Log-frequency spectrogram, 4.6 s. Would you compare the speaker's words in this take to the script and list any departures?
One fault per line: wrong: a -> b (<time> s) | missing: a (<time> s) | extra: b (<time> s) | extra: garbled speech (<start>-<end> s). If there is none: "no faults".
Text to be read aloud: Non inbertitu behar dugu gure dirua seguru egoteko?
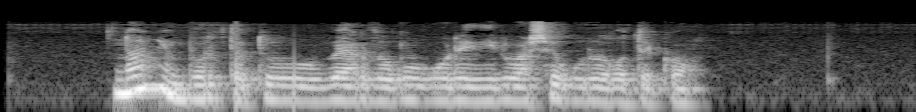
no faults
